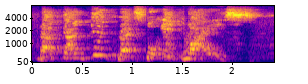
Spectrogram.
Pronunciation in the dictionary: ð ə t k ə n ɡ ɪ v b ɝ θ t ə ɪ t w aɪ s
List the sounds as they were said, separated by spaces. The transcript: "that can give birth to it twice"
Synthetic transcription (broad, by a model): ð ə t k ə n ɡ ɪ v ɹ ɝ s t ə ɪ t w aɪ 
